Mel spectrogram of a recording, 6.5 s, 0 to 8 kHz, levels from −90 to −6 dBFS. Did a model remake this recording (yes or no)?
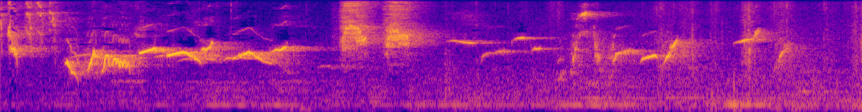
no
